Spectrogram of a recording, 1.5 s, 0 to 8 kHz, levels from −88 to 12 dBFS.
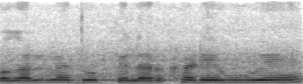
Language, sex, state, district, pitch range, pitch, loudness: Hindi, female, Bihar, Gaya, 200-215 Hz, 210 Hz, -12 LUFS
